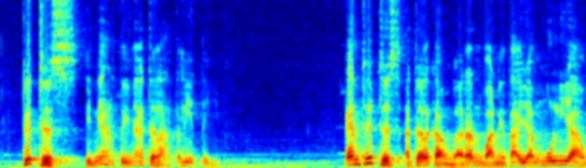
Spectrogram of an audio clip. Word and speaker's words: Ken Dedes: Ketika kita bicara tentang tadi Ibu Ken Dedes ya, kita sampai berkali-kali juga kita sampaikan bahasanya membacanya adalah Ken Dedes, bukan Ken Dedes.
